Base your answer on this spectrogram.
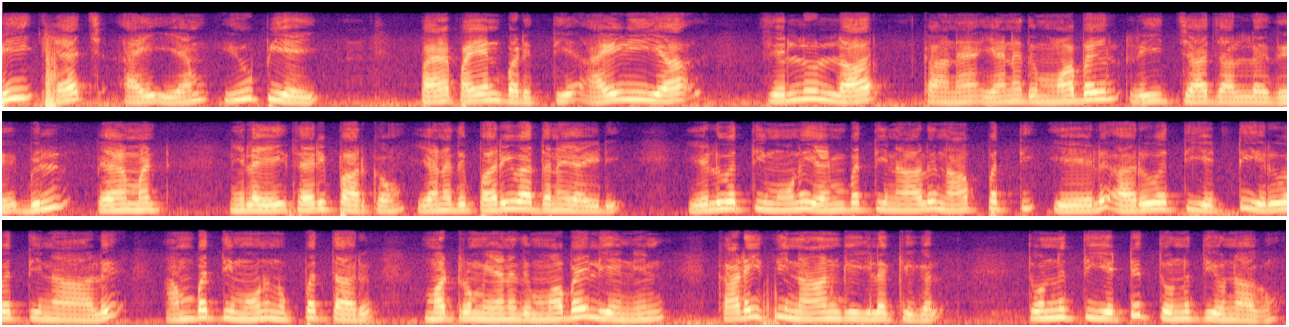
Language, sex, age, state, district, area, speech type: Tamil, male, 18-30, Tamil Nadu, Chengalpattu, rural, read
